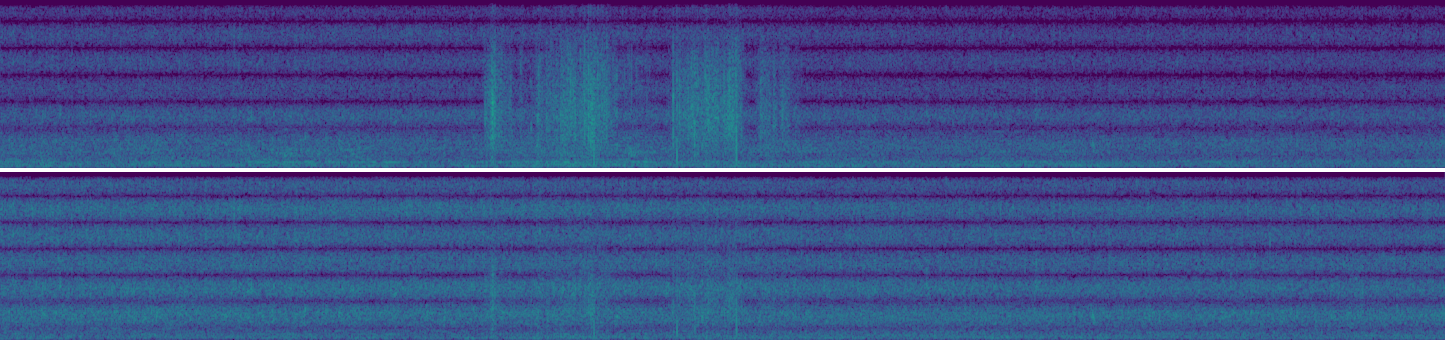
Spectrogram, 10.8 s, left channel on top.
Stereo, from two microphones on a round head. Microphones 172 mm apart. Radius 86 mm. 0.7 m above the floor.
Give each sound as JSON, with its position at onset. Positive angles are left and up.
{"t": 0.0, "sound": "running water", "side_deg": -35}
{"t": 3.6, "sound": "crumpling", "side_deg": 75}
